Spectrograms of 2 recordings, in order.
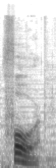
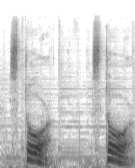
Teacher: en inglés británico no pronunciamos las R's cuando van detrás de vocal. En inglés americano sí pronunciarían esa R, pero en inglés británico lo que hacemos es que la omitimos.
